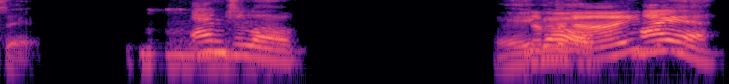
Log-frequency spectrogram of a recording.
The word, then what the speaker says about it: Angelou: She's from the Lou, it's not Angelou, it's Angelou. Oh, I looked it up. Ask Susan how to pronounce it. Angelou.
